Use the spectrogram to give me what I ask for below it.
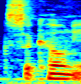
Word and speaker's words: Saucony: Is it Saucony or Saucony? – Yeah, I was going to say, I always pronounced it Saucony. – It's Saucony. – Saucony. – Well, you don't have to enunciate it like that, but it's Saucony.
